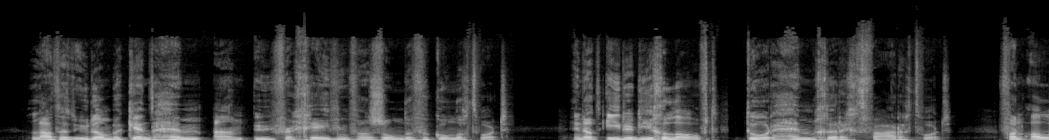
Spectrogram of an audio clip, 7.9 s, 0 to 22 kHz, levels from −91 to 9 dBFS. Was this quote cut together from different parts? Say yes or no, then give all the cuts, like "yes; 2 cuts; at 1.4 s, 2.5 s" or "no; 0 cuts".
yes; 2 cuts; at 1.1 s, 5.4 s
